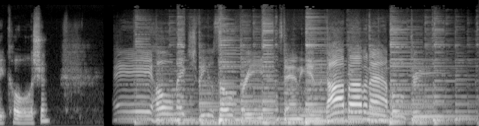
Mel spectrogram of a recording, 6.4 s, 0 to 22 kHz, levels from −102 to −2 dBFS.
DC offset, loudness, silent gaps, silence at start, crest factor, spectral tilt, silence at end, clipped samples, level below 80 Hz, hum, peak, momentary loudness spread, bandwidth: under 0.1%; -21 LUFS; none; 0 s; 18 dB; -5 dB/octave; 0 s; under 0.1%; -64 dBFS; none; -4 dBFS; 14 LU; 18 kHz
